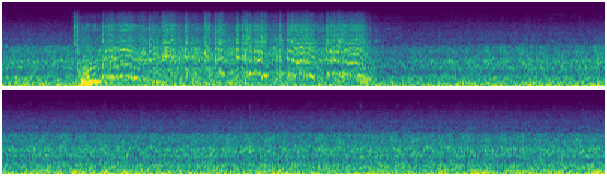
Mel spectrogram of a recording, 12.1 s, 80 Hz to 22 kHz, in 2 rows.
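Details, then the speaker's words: Clark IT70 forklift with suspected fuel issues, after hooking up the throttle lever linkage: cranks briefly, catches and settles into a steady but fast idle; high idle, to be adjusted later. "so it's obviously I've been a little high but I can adjust all that later but yeah it's running so that's that's really good"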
